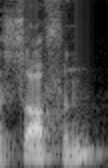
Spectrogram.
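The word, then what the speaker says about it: soften: 단어 글리스튼, 또 패스튼, 글리스튼이 아니라 글리슨, 패슨이죠. 소프튼이 아니라 소픈, 헤이스튼이 아니라 헤이슨, 자음 철자가 그 은 앞에 있는 이라는 철자는 무조건 여기서 발음 탈락입니다. silent letter입니다.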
